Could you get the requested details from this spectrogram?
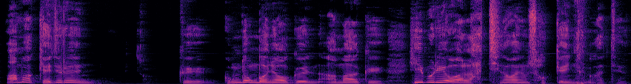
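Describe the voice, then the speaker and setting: Brief: earnest male pastor, high voice, repeats key words and asks rhetorical questions in a church sermon. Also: very animated, normal speed, warm tone. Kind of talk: Sunday sermon.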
